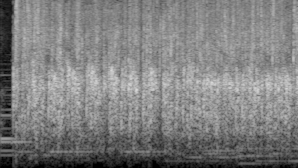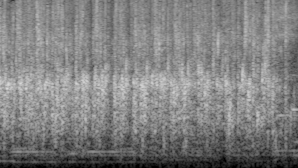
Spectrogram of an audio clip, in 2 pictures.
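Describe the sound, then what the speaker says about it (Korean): A church congregation at Chuncheon Hanmaum Church gives sustained, dense applause during a testimony programme, loud and continuous for about seven seconds with no speech over it. "박수 보내드릴게요"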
